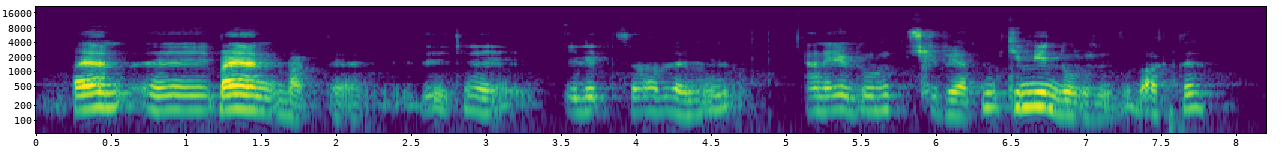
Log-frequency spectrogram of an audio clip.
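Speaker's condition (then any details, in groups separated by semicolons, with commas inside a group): No condition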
